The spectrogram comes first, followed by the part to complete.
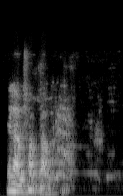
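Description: A man's voice speaking, lasting about a second and a half, then a short pause.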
